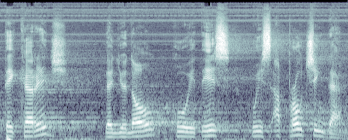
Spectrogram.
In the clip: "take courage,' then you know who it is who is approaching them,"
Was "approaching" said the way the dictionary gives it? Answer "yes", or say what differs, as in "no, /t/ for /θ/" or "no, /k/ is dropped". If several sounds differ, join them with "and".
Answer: yes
